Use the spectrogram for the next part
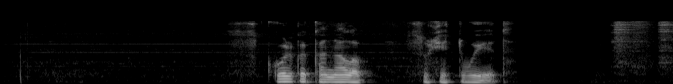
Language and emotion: Russian, neutral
